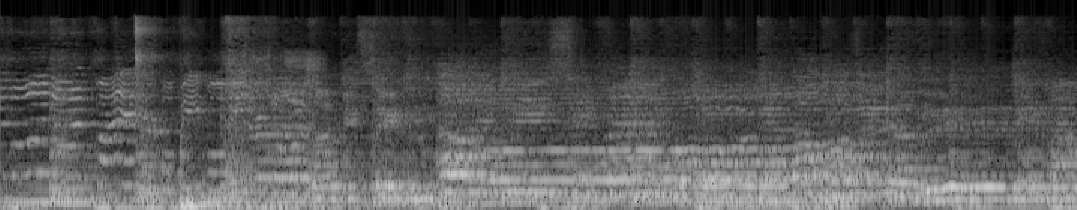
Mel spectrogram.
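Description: Stage musical cast singing together as a choir with band backing, heard live from the theatre audience. The singing moves quickly at first, then settles into long held notes from about halfway through.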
